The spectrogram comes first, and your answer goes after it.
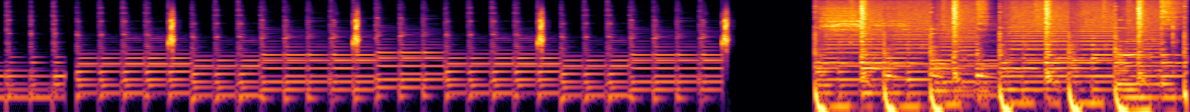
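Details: Electronic music with a steady drum-machine beat and layered keyboard chords plays throughout, broken by a brief silence. No animal voice can be picked out.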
